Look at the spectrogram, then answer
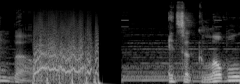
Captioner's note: turntable needle scratches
